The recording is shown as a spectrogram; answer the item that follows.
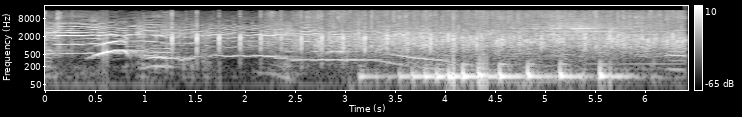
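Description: Electric guitar playing: a few single plucks and a held note, then about halfway through a low, driving riff with rapid picked strikes, about five a second.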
